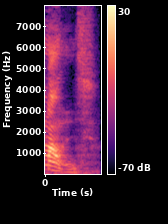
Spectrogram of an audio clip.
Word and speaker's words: mountain: at least we pronounce mountain mountain yeah mountain what is that mountain i'm going to go see the mountains we miss the t but really it should be pronounced mountain so let's review mountain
